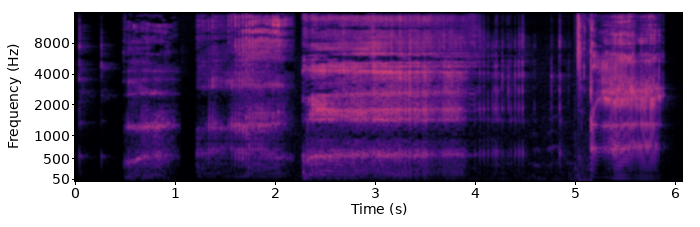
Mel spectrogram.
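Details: Several loud, drawn-out throaty belches in a row with short pauses between them; repeated burping.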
